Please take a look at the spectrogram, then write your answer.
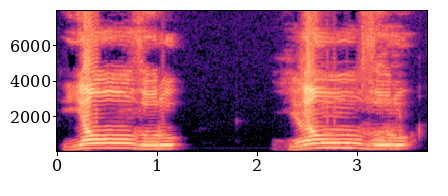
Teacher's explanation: when you keep your tongue tip close to the makhraj of dha, your Nun Sakina will also become thick and high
